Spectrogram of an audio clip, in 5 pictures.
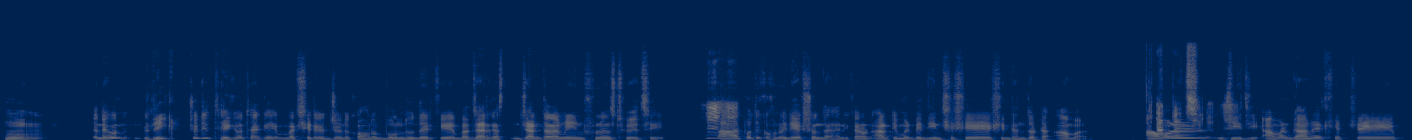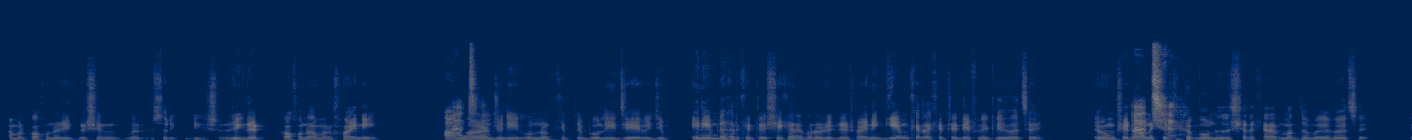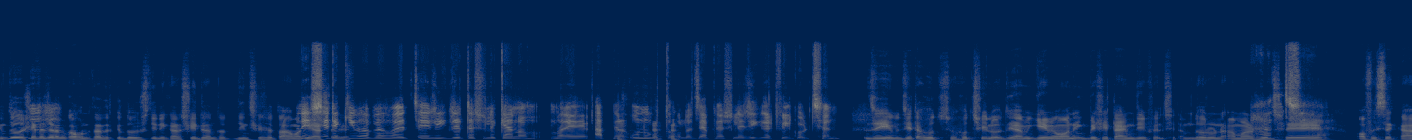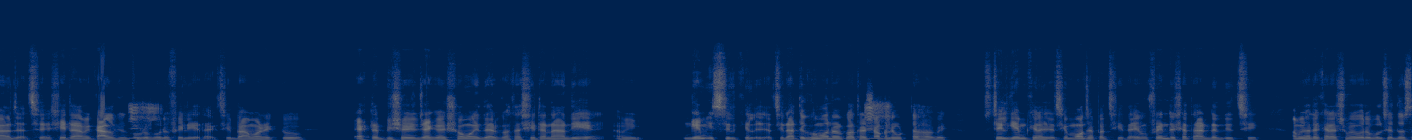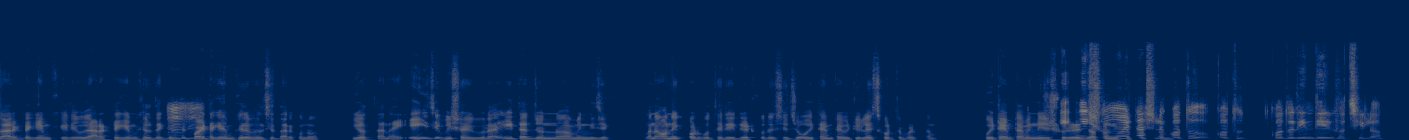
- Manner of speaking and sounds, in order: "রিস্ক" said as "রিক"; in English: "ইনফ্লুয়েন্সড"; other background noise; in English: "রিগ্রেশন"; laughing while speaking: "ক্ষেত্রে"; other noise; tapping; chuckle; in English: "রেডিয়েট"
- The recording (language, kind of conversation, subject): Bengali, podcast, বন্ধুর পরামর্শে কখনও কি আপনার পছন্দ বদলে গেছে?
